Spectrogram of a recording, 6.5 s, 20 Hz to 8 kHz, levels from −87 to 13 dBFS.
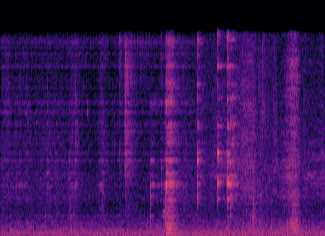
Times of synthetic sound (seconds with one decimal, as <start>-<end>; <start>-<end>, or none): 0.0-3.9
